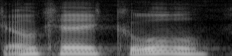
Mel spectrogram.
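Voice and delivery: high, drawn-out humoring reply; mock-agreeable, stretched out; retold skeptical acknowledgement. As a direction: humor a bragging friend, slow and high. Retold doubtful reply to friend's bragging.

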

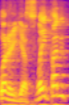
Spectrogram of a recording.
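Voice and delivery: high mock-nagging deer voice; scolding talking deer. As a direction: nag up high as a comic deer. Deer scolding its mate in skit.

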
